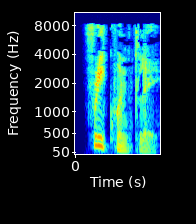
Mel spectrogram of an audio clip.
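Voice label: "frequently", British English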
